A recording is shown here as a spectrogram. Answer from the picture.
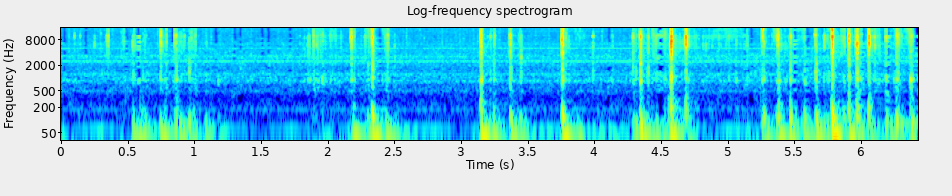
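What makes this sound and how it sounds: Fingertips of both hands, then one hand, type on a backlit laptop keyboard with plastic keycaps. The result is quick bursts of light, clicky key taps, each with a soft low thump and a bright, short click that dies away almost instantly. Brief quiet gaps fall between the flurries.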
